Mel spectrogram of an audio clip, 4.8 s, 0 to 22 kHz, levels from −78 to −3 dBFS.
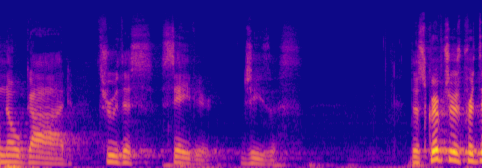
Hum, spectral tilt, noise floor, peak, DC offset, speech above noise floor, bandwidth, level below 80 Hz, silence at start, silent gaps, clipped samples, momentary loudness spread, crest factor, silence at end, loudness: none; -5 dB/octave; -53 dBFS; 0 dBFS; under 0.1%; 30 dB; 15 kHz; -42 dBFS; 0 s; none; under 0.1%; 23 LU; 24 dB; 0 s; -23 LUFS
